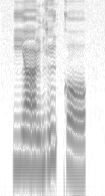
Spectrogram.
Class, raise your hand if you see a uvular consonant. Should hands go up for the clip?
no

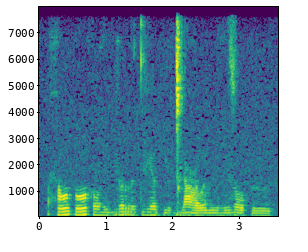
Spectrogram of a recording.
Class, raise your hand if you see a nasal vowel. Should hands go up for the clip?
yes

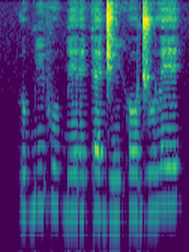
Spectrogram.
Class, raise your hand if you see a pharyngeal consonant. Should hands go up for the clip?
no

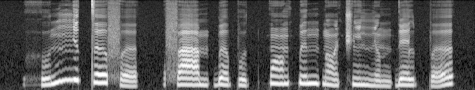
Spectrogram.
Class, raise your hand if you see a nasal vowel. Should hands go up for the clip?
yes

